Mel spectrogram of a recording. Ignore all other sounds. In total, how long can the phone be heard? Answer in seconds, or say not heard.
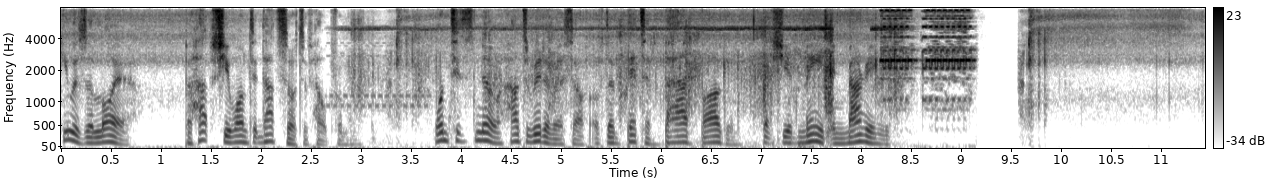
2 s.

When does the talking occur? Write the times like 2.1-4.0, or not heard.
0.0-8.3.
